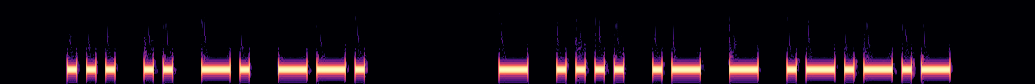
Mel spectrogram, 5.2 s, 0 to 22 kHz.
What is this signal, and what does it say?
Morse code, heard as a keyed tone, about 25 wpm, 700 Hz. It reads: SING THAT.
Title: 2x Word-Spacing - Sentences from Top 500 Words - 25wpm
